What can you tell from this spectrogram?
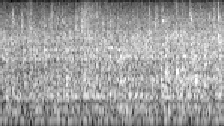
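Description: Steady, even hum with water splashing and trickling over the grid and no knocks or rattles; the pump is circulating normally.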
